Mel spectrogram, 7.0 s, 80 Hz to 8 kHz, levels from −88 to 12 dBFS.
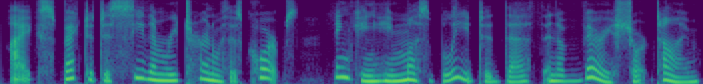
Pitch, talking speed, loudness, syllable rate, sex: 220 Hz, 170 wpm, -19 LUFS, 4.0 syllables/s, female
